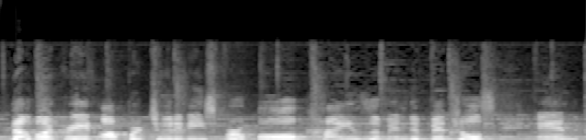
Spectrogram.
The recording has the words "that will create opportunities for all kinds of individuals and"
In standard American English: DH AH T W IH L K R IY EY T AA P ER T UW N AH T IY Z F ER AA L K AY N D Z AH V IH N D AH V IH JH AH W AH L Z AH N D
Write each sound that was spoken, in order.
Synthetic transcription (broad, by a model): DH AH T W IH L K R IY EY T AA P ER T UW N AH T IY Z F ER AA L K AY N D Z AH V IH N D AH V IH JH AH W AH L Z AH N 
